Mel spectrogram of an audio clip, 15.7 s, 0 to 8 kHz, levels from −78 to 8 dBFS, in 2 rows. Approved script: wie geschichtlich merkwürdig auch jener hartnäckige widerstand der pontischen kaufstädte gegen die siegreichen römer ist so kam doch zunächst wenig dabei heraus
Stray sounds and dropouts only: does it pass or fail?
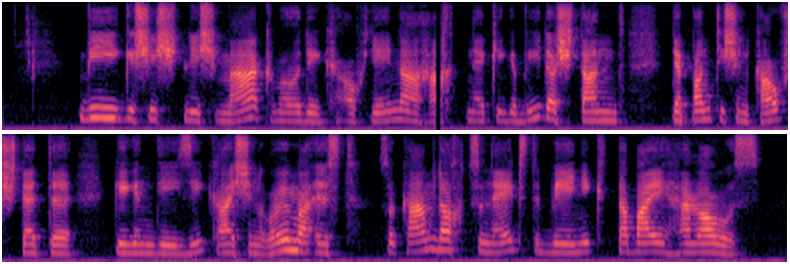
fail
